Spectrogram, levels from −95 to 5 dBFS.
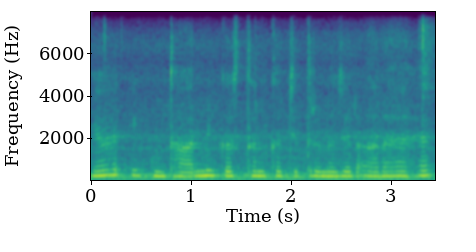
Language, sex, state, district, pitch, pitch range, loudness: Hindi, female, Jharkhand, Palamu, 215 Hz, 210-225 Hz, -13 LUFS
